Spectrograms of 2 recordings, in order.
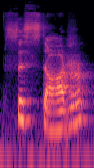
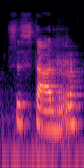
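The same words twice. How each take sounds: The two takes are said the same way.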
